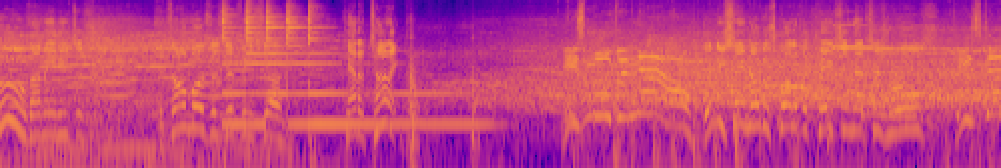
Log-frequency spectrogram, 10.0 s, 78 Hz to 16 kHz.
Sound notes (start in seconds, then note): 2.1 bell ringing; 4.2 crowd cheering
